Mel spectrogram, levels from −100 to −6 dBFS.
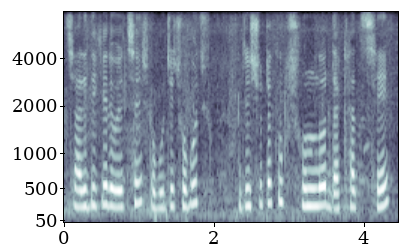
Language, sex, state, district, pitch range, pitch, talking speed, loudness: Bengali, female, West Bengal, Cooch Behar, 240-275 Hz, 255 Hz, 105 wpm, -14 LUFS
